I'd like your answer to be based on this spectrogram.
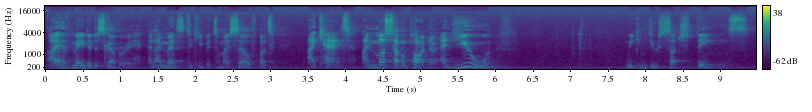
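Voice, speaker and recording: A man's voice: mid-range voice, big pitch swings, moderate pace, bright, forceful tone. A man in a live radio play, playing an irritable, ravenous, worn-out and grandiose invisible fugitive scientist, with a theatrical, imperious delivery. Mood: exhausted, wary. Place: live performance at a brewery venue. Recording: live stage recording with faint noise.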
